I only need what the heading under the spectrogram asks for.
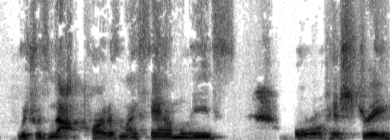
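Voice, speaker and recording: A woman with a New York accent speaks at a very deep, low pitch. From Brooklyn, New York. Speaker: finance attorney. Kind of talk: casual chat.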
